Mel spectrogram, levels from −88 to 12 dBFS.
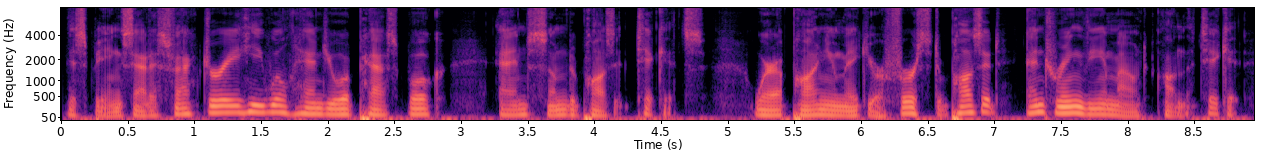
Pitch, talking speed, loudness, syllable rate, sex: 100 Hz, 170 wpm, -18 LUFS, 5.2 syllables/s, male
